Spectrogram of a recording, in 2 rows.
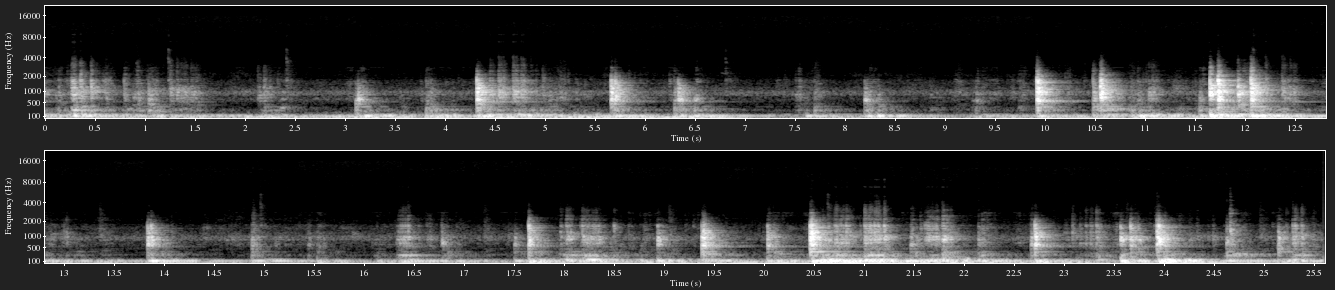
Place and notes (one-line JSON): {"title": "Kaliningrad, Russia, contact on staircase", "date": "2019-06-08 20:30:00", "description": "contact microphone on staircase/trap", "latitude": "54.71", "longitude": "20.50", "altitude": "1", "timezone": "Europe/Kaliningrad"}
